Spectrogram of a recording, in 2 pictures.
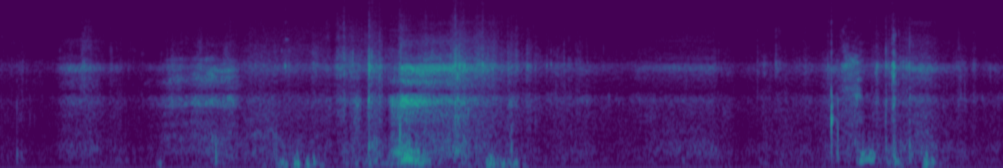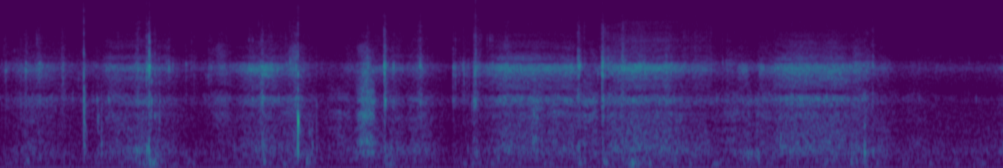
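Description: Footsteps crunch on a leaf-covered path.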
